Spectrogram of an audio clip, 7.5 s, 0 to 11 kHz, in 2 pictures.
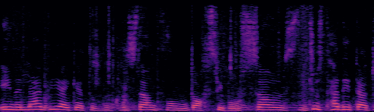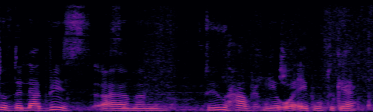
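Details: Foreign accent syndrome in an adult British woman, a native English speaker, developed over the last 2 years after cerebral vasculitis in March 2006, preceded by unintelligible speech then mutism; difficulty with sentences and long words.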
